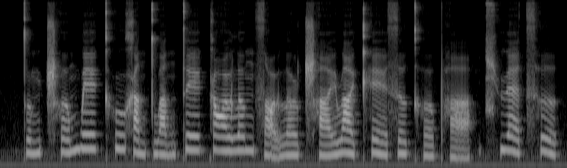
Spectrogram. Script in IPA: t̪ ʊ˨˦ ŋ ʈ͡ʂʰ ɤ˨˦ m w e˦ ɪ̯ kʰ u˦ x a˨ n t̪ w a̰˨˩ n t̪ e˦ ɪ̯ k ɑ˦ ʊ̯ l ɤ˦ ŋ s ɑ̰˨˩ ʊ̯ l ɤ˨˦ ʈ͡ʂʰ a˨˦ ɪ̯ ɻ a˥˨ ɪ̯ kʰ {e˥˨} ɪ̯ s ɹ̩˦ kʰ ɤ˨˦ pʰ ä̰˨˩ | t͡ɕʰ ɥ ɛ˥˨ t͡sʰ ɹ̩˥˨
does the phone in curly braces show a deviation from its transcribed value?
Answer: no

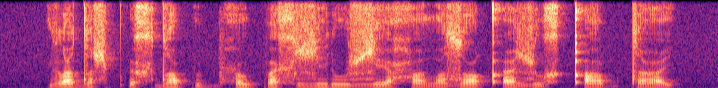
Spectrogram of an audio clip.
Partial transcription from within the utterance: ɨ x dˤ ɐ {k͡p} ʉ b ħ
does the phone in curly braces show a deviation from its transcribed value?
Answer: yes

